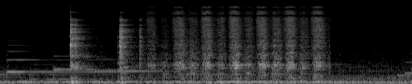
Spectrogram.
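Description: Turnip grated on a metal box grater: a quick, even run of rasping strokes, about five a second, for about two seconds, after a single knock. Soft background music runs underneath.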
